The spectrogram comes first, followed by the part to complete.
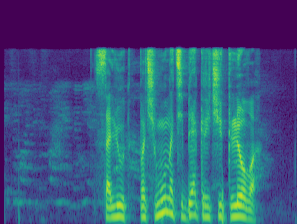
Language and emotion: Russian, angry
